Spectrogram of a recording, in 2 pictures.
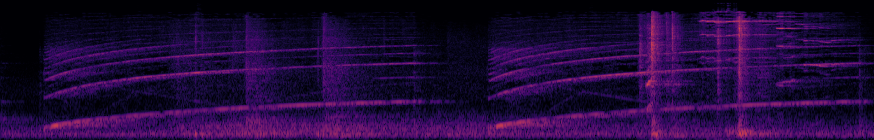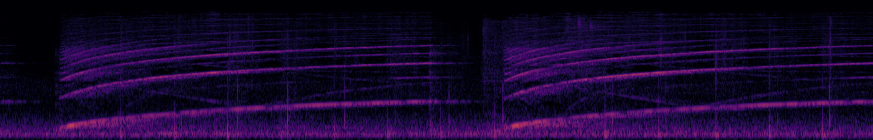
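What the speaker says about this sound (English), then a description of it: "please turn off that alarm since that's your job" In the Life Is Strange video game, a fire alarm wails in repeated rising sweeps, four long cycles at steady moderate loudness with a few sharp clatters mixed in, no speech.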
